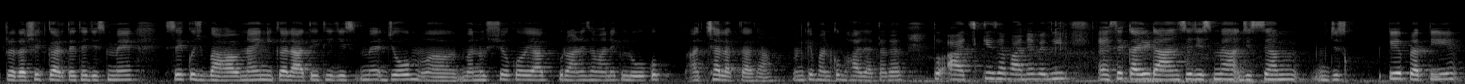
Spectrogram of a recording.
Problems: none marked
